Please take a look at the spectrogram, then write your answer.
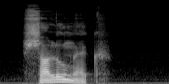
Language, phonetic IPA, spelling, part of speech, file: Polish, [ʃaˈlũnɛk], szalunek, noun, Pl-szalunek.ogg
